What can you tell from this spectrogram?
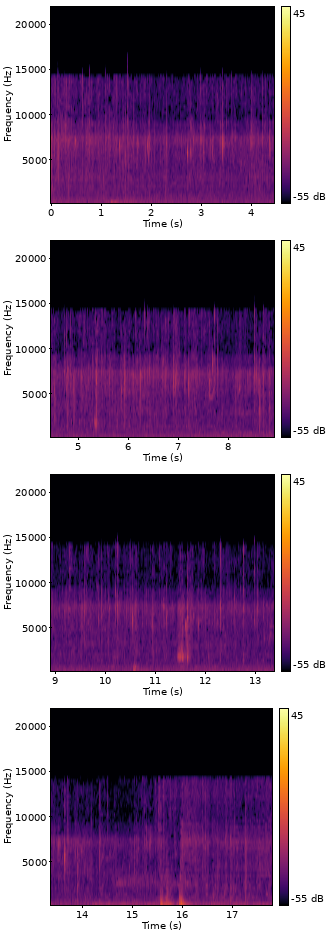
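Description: Oil sizzling and crackling steadily under two Mughlai egg parathas shallow-frying in a pan. About two seconds before the end, a glass pan lid is set down on the pan with a sharp clink.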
